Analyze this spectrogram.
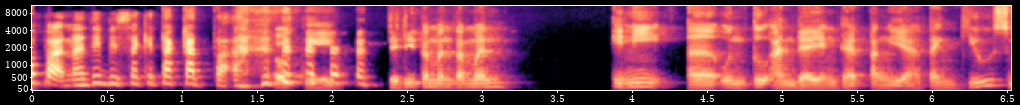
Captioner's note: tertawa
